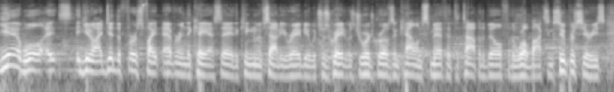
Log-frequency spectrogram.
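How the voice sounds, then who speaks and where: A man with a medium pitch talks very fast in an enthusiastic tone. His pitch varies in an ordinary way over noticeable background noise. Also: hardly any pauses. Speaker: professional ring announcer. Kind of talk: interview answer. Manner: fluent, enthusiastic.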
